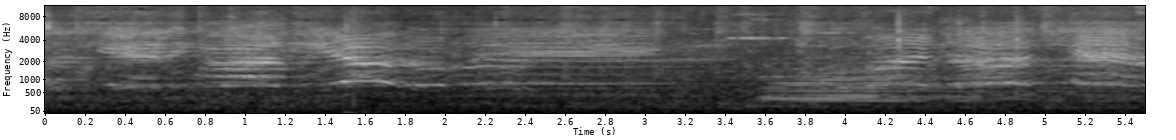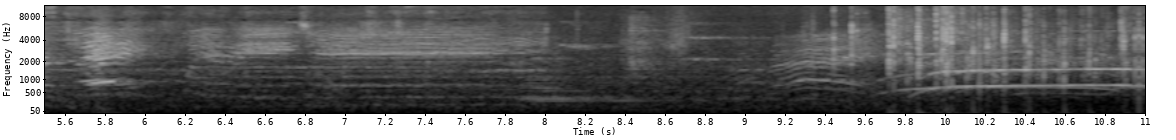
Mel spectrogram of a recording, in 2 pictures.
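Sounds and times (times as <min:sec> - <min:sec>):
children singing: 0:03.8 - 0:08.2.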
